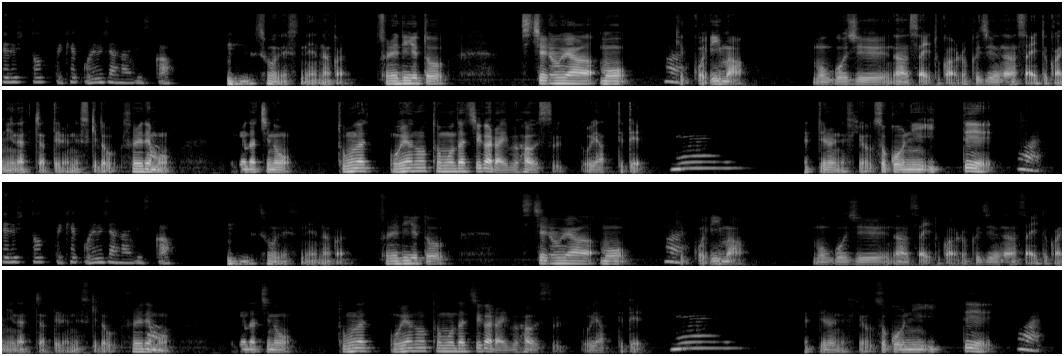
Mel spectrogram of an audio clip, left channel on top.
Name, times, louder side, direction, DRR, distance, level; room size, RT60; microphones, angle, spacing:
voice 1, 0.0-1.7 6.6-6.9 12.0-12.3 17.3-18.0 20.8-21.0, equal, ahead, 0.6 m, -33 dB
voice 2, 2.2-3.5 3.8-4.4 4.8-4.9 5.2-6.3 7.0-7.4 8.1-12.3 13.0-13.5 14.0-17.0 18.6-20.5, left 5 dB, 70° left, 0.5 m, -26 dB
7.7 x 4.5 x 4.6 m
head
